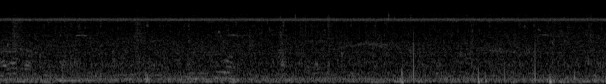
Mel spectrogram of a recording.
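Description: Occasional faint snaps and rustles of cherry tomatoes being picked off the vine among the leaves, over a steady background hiss with a thin, constant high tone.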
